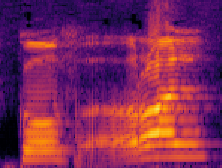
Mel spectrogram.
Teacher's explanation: Tanwin bertemu lam. Asalnya kufran, tapi bila datang lam nama hukumnya masuk tanpa dengung, iaitu idgham bila gunnah. Ral terus begitu saja, jangan didengung, jangan dipanjang.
